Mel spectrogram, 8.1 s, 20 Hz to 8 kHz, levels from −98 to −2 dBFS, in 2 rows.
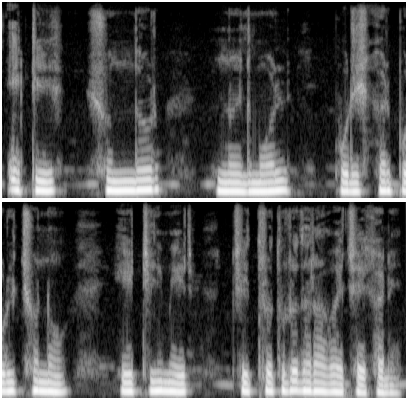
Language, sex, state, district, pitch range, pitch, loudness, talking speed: Bengali, male, West Bengal, Jalpaiguri, 130-145 Hz, 135 Hz, -12 LUFS, 80 wpm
